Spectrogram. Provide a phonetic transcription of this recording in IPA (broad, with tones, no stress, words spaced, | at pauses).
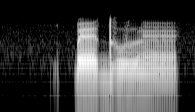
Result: k͡pɛ˦du˧ lɛ̃˨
